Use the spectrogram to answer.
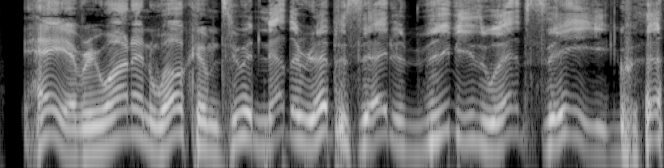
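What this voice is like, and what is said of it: Exaggerated radio announcer voice. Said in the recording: “put on the stupid radio voice.”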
